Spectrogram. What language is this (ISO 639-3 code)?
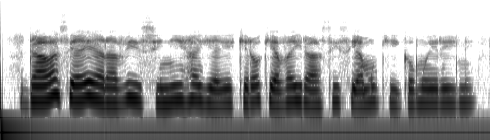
kik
